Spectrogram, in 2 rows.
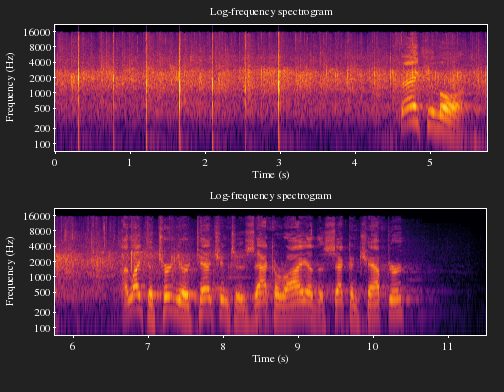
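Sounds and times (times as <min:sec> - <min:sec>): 
audience applauding for teachers: 0:00.0 - 0:08.3
speech: 0:04.6 - 0:05.7, 0:06.6 - 0:10.5.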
